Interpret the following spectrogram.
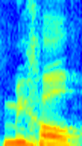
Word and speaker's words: Migael: His name is Migael, but there's many pronunciations like Migael, as the English people say. Yeah. But his name is Migael.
